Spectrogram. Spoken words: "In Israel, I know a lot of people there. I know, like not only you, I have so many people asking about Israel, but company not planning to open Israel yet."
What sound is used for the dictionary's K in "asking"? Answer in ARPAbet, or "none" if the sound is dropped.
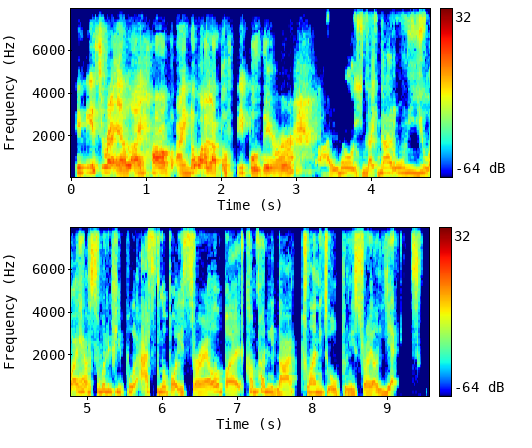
K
